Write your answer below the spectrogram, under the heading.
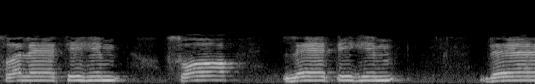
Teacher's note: مد أربع حركات عند الوقف وعند الوصل، لازم ده اسمه مد واجب.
